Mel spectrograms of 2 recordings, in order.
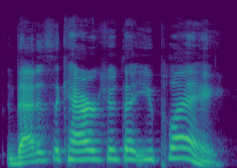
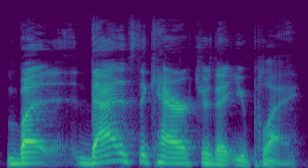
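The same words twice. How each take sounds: First: "That is the character that you play" said much higher; higher insistent repeat; higher emphatic repeat. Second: Said in the usual way. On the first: Real, not acted. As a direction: lift the repeat up high to insist. Repeats the excuse for the actress.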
